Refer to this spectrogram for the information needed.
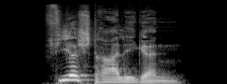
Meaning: inflection of vierstrahlig: 1. strong genitive masculine/neuter singular 2. weak/mixed genitive/dative all-gender singular 3. strong/weak/mixed accusative masculine singular 4. strong dative plural
- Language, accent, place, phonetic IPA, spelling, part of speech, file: German, Germany, Berlin, [ˈfiːɐ̯ˌʃtʁaːlɪɡn̩], vierstrahligen, adjective, De-vierstrahligen.ogg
